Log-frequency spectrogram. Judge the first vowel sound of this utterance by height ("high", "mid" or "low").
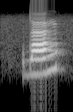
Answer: low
